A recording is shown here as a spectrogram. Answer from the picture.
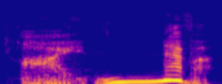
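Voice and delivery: soft, high, breathless whisper. A narrator's reading. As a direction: whisper in disbelief. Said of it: "she whispered".

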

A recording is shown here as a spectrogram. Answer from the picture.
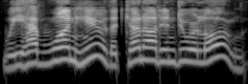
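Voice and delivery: high, loud bear voice; Baloo the bear, concerned. A narrator's reading. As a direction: say it as the worried old bear.

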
